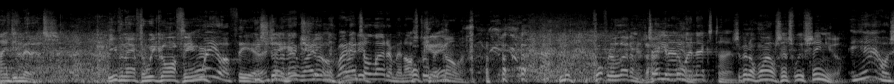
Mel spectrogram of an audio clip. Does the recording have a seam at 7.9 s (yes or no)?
yes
